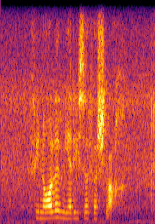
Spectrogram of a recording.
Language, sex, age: Afrikaans, female, 20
